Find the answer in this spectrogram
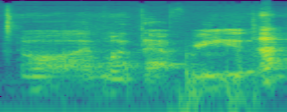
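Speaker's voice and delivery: hushed, choked-up, teary, moved whisper. Guest responds to the host and is suddenly touched, emotional. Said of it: "I was not expecting this reaction".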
